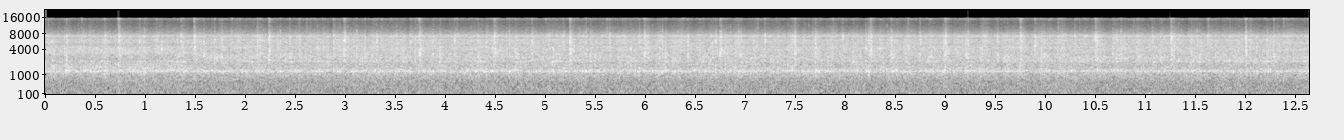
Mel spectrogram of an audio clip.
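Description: Several power looms running together: a loud, steady, dense clatter of many overlapping sharp clicks.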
